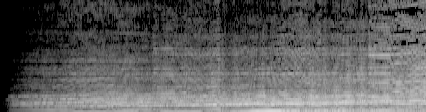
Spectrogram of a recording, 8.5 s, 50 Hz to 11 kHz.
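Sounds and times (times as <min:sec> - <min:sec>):
dramatic strings rising: 0:03.2 - 0:08.4.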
